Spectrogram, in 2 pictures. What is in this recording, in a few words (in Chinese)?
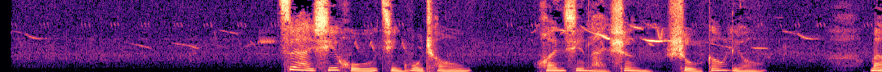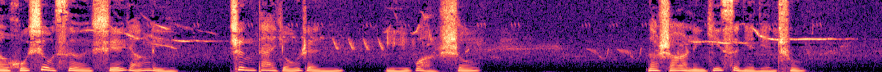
女4号 纪录片 讲述感 自然, 国语女声配音; 优雅; 花里花外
